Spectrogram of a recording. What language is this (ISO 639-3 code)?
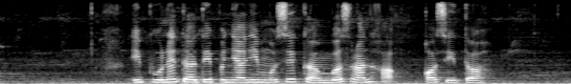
jav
